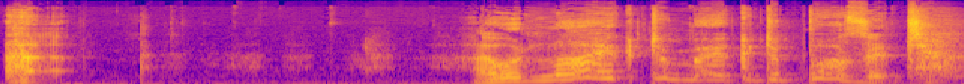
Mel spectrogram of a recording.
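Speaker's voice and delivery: very high, loud, put-on disguise voice. Playing a character asking the secretary to make a deposit: disguised voice. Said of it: "disguise my voice and I go".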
